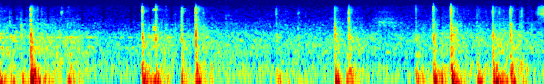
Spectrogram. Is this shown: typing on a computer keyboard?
yes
